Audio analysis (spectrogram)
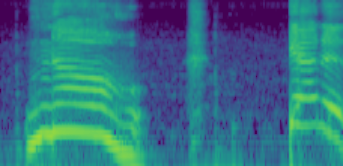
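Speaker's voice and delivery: high, loud, panicked yell. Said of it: "she yells out".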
